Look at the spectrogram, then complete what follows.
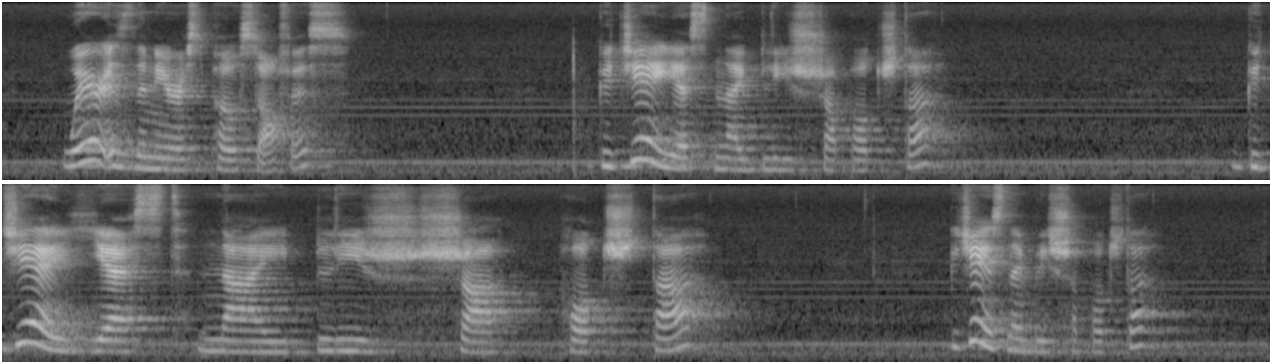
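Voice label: Where is the nearest post office, Polish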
